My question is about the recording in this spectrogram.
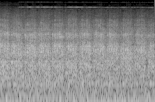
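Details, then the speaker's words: Old Peterbilt truck diesel just started cold after replacing the leveling valve: loud, steady low clatter at an even idle with no misses or knocks, warming up; smokes a little when cold, a leaky injector suspected but unconfirmed. "There it goes. Warming up. Smokes a little bit when it's cold."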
